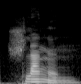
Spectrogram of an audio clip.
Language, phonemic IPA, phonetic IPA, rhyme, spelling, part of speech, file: German, /ˈʃlaŋən/, [ˈʃlaŋn̩], -aŋn̩, Schlangen, noun / proper noun, De-Schlangen.ogg
- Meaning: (noun) plural of Schlange; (proper noun) a municipality of Lippe district, North Rhine-Westphalia, Germany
